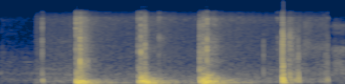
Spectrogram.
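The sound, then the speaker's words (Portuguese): A group stomps their feet on the floor together in slow rhythm: four heavy, low thuds spaced well apart, with a few faint taps in between. “Vamos começar a bater com o pé no chão em ritmo mais lento, todo mundo junto, tá bom? Pode ser usando um pé ou usando os dois pés juntos, como vocês quiserem.”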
